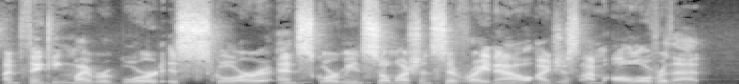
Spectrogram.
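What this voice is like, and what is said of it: Sarcastic tone. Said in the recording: “you hear the sarcasm in my voice?”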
